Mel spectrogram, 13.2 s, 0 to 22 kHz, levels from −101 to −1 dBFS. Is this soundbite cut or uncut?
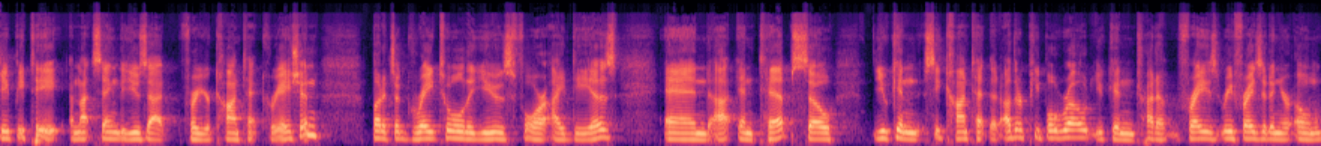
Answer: uncut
